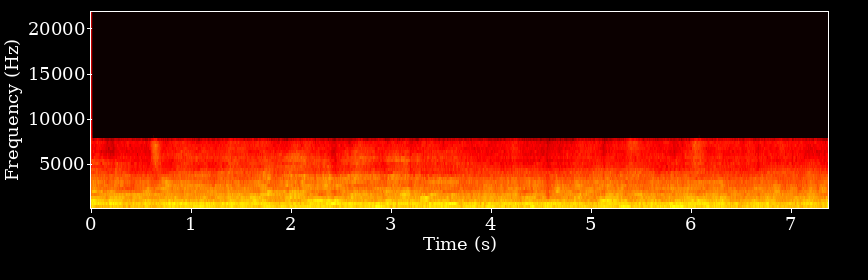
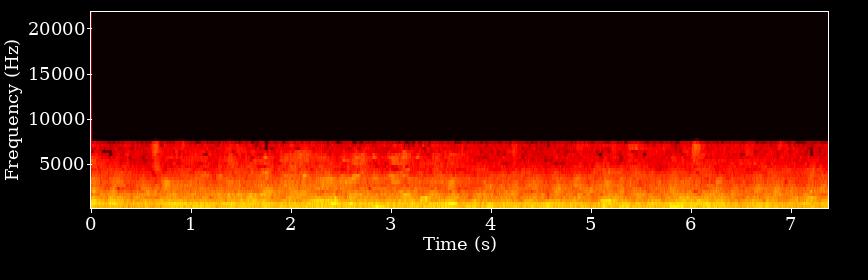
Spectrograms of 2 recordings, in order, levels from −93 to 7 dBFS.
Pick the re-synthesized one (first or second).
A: first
